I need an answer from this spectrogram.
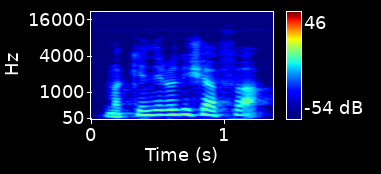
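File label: "a fa", Italian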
